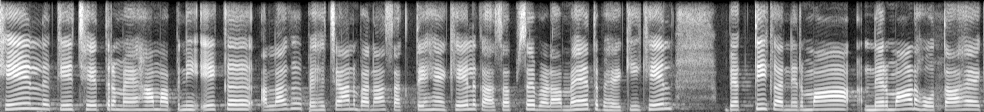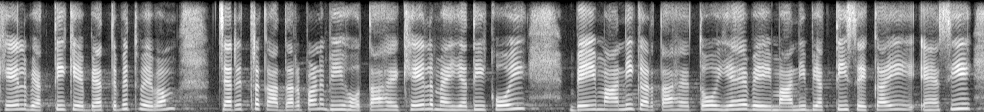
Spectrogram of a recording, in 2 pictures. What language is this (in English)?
Hindi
